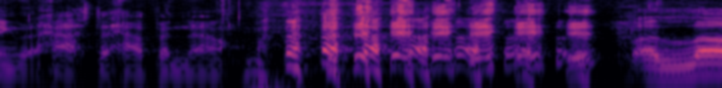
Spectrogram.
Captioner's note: both laughing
